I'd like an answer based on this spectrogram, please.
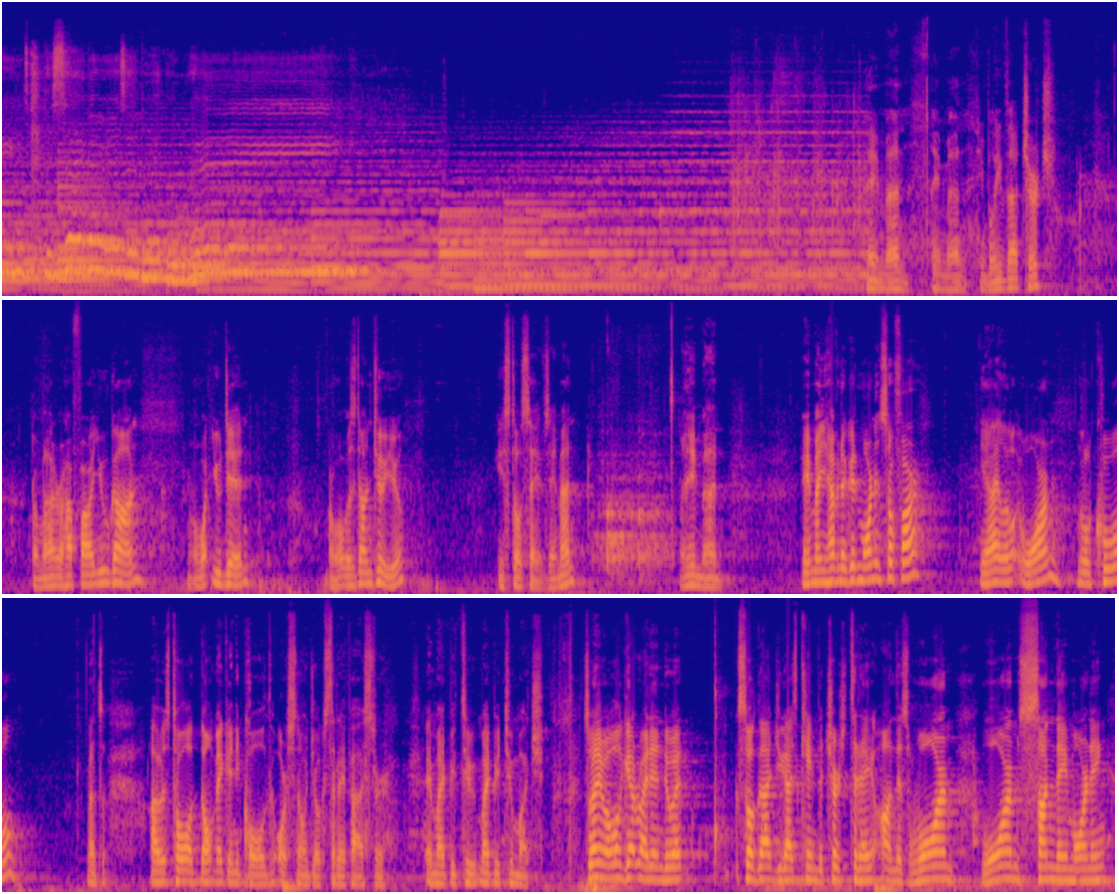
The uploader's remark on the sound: Sunday Service live broadcast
